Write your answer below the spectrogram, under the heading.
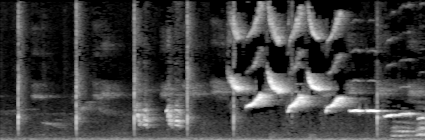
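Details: Hill blue flycatcher singing vigorously (gacor): a few sharp clicks, then a run of high, clear whistled notes, many sliding downward, phrased quickly and overlapping near the end.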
